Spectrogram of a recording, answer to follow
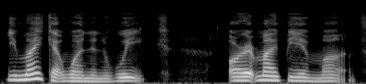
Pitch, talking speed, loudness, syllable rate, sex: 170 Hz, 215 wpm, -17 LUFS, 4.7 syllables/s, female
